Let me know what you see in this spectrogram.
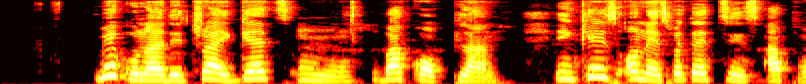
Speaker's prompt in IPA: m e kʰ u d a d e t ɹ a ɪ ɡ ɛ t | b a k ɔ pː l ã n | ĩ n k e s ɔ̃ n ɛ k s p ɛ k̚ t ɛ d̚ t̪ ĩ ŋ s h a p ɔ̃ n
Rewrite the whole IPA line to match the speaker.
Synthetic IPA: m e k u n a d e t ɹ a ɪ ɡ ɛ t | b a k ɔ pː l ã n | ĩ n k e s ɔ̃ n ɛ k s p ɛ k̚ t ɛ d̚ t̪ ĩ ŋ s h a p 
